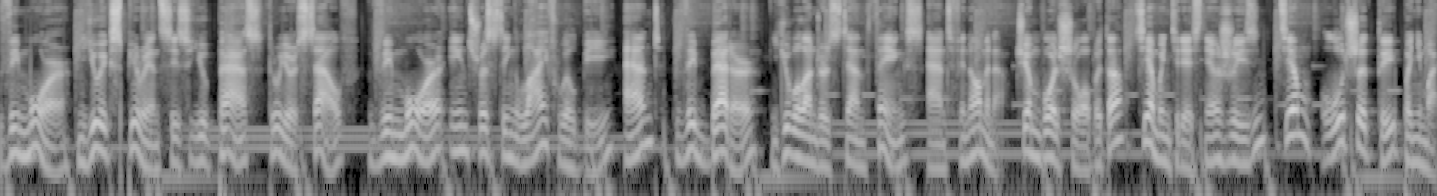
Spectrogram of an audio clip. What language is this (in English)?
Russian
